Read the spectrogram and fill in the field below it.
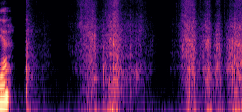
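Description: A knife cuts through crisp cabbage leaves on a wooden board.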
